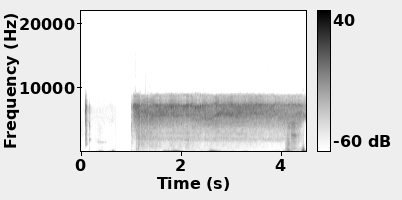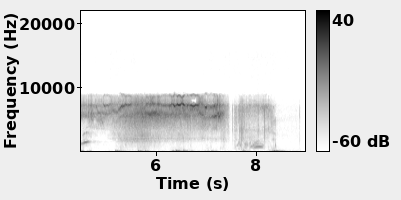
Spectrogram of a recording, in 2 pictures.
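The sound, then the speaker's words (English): A voice imitates a snake with a long, sustained hiss lasting several seconds, broken briefly by a sharp click, then a shorter hiss at the end, fairly loud. “Okay, sexy snake. Ready?”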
